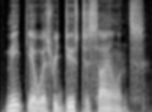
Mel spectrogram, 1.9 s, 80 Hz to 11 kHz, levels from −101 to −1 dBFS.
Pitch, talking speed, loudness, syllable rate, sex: 100 Hz, 155 wpm, -18 LUFS, 5.7 syllables/s, male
